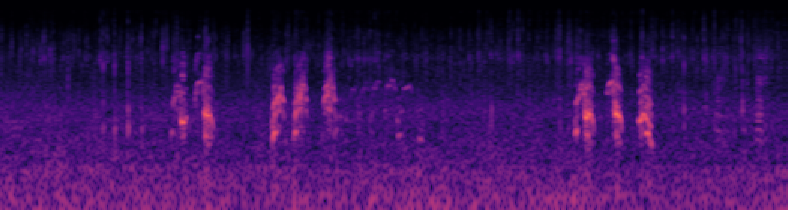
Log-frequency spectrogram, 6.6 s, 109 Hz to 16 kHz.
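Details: Several bouts of loud, nasal honking from greylag geese at Pearson Park in Hull, England, 22 August 2021, captured with a GoPro Hero9. Groups of two or three calls are separated by quieter gaps.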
